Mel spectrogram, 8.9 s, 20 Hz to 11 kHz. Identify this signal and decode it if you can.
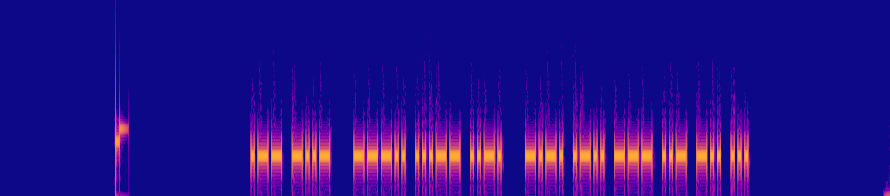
Morse code, heard as a keyed tone, about 36 wpm, 700 Hz. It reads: WX 83F CLOUDS
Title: Practice QSO - Exchange 2 - Info - 35wpm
